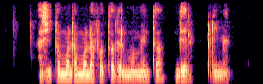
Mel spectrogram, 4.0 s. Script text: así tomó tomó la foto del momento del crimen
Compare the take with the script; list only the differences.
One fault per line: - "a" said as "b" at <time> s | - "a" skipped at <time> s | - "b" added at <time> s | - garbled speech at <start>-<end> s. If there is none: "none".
none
